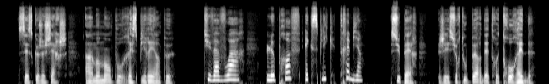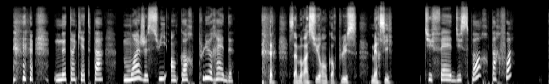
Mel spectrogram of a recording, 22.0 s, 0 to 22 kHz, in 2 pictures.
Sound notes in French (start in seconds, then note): 11.1 rire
